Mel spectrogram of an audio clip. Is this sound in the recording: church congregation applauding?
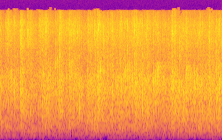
yes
